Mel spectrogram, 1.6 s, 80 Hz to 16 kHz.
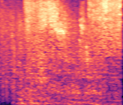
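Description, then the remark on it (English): A loud lightning strike with a thunder crack that bursts in and rolls on as a dense, crackling roar for under two seconds, full, with no voices. “You have a 90% chance of surviving a lightning strike.”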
